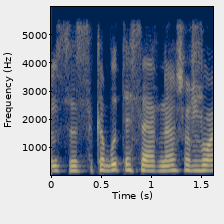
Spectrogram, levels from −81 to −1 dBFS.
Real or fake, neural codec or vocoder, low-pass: fake; codec, 44.1 kHz, 3.4 kbps, Pupu-Codec; 5.4 kHz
